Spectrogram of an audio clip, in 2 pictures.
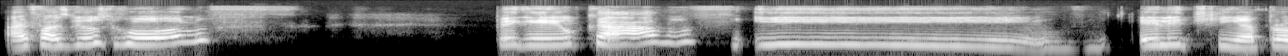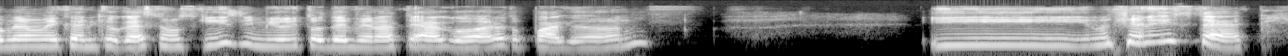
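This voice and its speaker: A woman's voice: a little high, unhurried. A Brazilian woman in her fifties, a class participant, telling a personal story in a rambling, self-correcting way over a video call. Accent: Brazilian Portuguese. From São Paulo, Brazil. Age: 50s.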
